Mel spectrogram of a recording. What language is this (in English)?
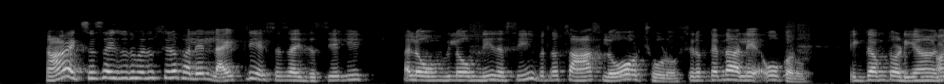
Punjabi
